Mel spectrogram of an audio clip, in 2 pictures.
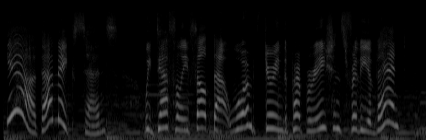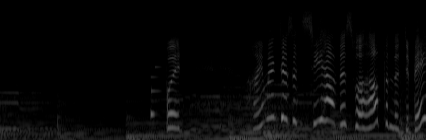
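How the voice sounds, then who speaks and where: A woman's voice: very high-pitched, sing-song, normal speed, long pauses, heavily acted. A woman voicing a tiny, chirpy floating fairy companion who bounces around and speaks of herself in the third person, in a game. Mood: upbeat. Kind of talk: game voice acting. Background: soft game music.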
